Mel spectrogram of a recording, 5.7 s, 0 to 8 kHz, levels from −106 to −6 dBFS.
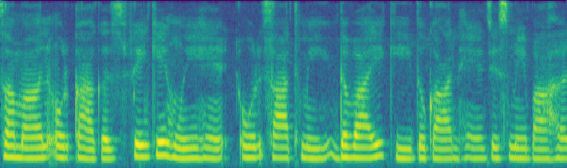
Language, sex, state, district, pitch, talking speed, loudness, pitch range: Hindi, female, Chhattisgarh, Korba, 185 Hz, 170 wpm, -15 LUFS, 180-200 Hz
